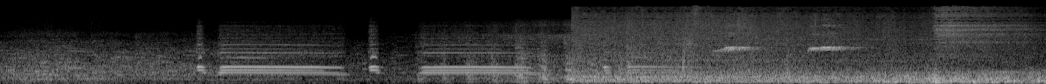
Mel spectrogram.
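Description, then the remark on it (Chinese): A steam funeral train carrying Abraham Lincoln's coffin gives two long, steady whistle blasts, then a loud, continuous rumble and hiss of the locomotive slowly rolling past. “每座城市的铁路沿线都挤满了人，他们默默地站在那里，眼里面含着泪水，看着火车缓缓驶过。”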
